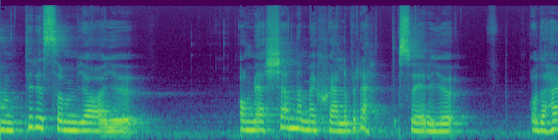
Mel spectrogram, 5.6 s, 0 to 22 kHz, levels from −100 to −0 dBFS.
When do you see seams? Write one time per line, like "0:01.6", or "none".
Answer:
none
